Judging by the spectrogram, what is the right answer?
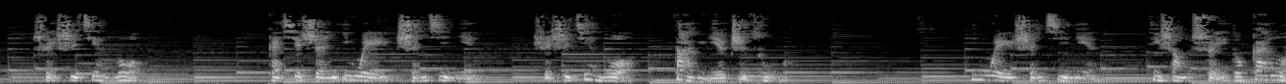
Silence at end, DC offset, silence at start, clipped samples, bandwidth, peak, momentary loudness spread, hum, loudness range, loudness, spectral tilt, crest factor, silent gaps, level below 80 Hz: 0 s; under 0.1%; 0 s; under 0.1%; 11.5 kHz; -2 dBFS; 14 LU; none; 4 LU; -18 LUFS; -5 dB/octave; 16 dB; none; -44 dBFS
